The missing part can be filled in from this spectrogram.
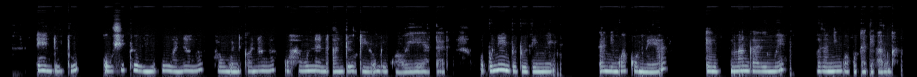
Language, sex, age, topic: Oshiwambo, female, 18-24, agriculture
